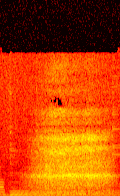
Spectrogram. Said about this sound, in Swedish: Gör dig beredd, gör dig redo, gör dig bekväm, så ska vi börja. Ta ett djupt andetag in.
